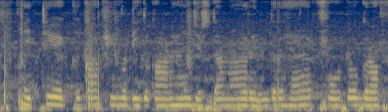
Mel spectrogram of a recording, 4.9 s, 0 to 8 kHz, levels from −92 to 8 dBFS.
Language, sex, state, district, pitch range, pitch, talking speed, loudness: Punjabi, male, Punjab, Kapurthala, 180-190 Hz, 185 Hz, 150 wpm, -17 LUFS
